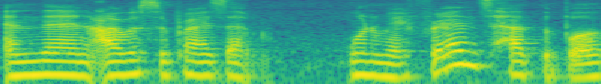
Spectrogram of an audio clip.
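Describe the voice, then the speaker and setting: A woman speaks quietly at a fairly quick pace. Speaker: book vlogger. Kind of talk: casual vlog monologue. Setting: home at night. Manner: quiet, low voice.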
